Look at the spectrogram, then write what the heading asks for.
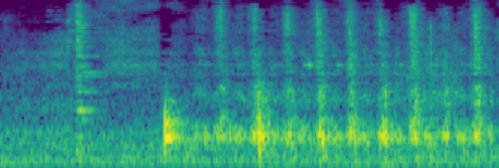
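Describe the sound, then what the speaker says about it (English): Knife chopping parsley on a board for a spring tart filling: a single sharp chop, then a run of quick, fairly even cuts, close and soft, with no talk. "We're going to take a little bit of chopped parsley."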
